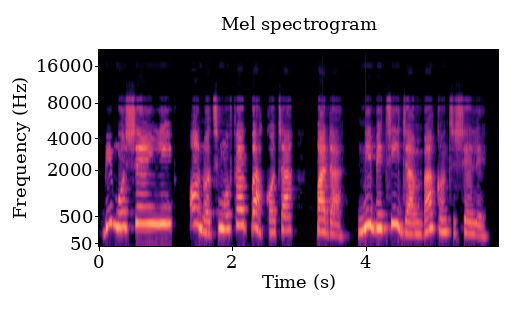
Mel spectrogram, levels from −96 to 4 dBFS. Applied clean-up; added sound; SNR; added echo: none; none; none; none.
